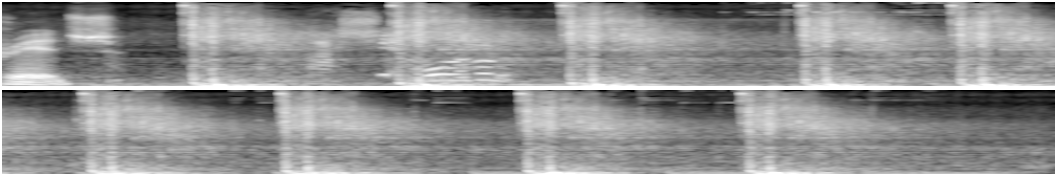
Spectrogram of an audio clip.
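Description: A rifle fires shot after shot, each blast echoing away.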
